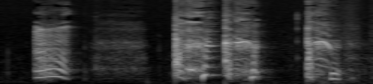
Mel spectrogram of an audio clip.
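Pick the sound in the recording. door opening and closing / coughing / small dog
coughing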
